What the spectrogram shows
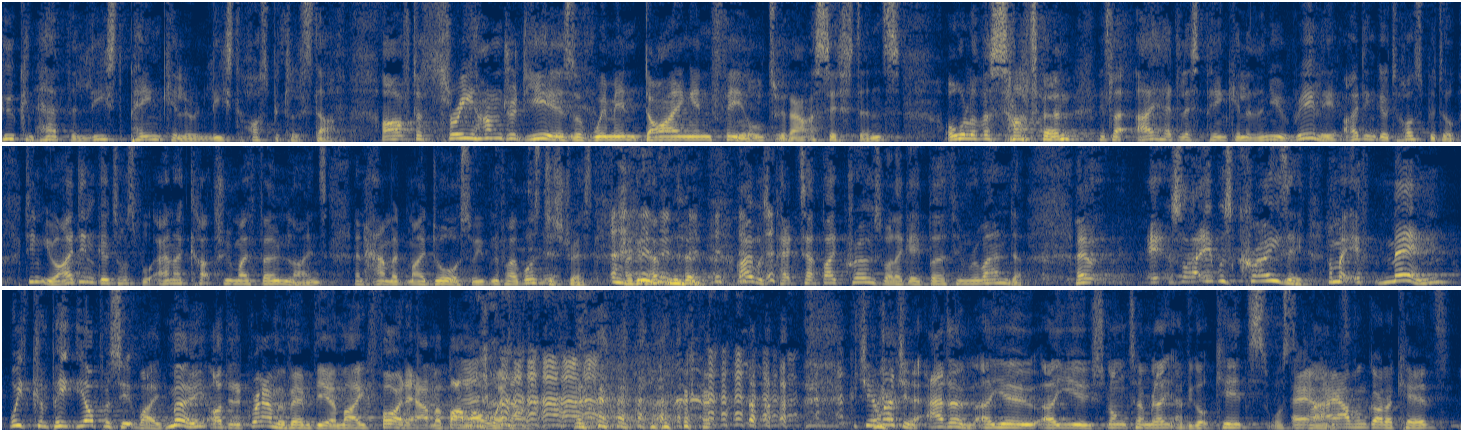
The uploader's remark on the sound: In front of a live studio audience at Carat in Manchester.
